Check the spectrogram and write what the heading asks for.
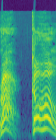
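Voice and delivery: loud yell. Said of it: "my brother yelled at it".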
